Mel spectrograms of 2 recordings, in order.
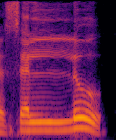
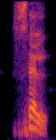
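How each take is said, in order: First: "cellu" with a long L and an added u; slow "cellu", both L's sounded; doubled L, mistaken. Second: Said in the usual way. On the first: Shown as a demonstration. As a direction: drag the double L into an oo ending on "cellu". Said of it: "We don't say cellu". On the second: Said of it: "cell, that's all".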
